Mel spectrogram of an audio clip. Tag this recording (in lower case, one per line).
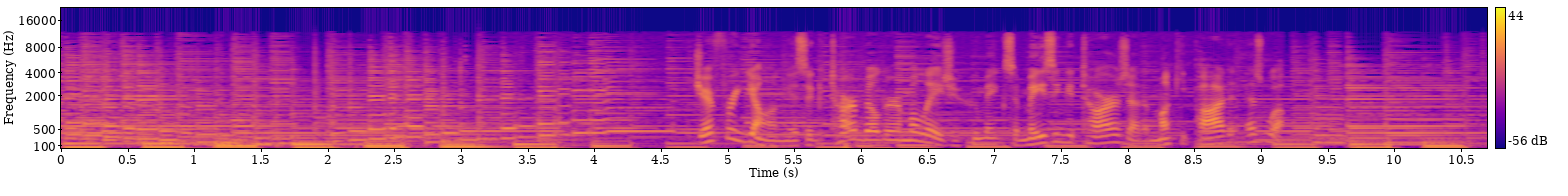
speech
music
